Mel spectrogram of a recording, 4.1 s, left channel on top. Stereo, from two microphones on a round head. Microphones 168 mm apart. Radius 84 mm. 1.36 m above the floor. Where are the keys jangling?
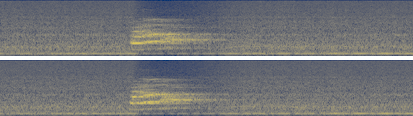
No keys jangling in this recording.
